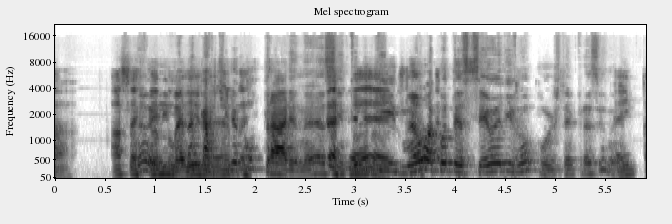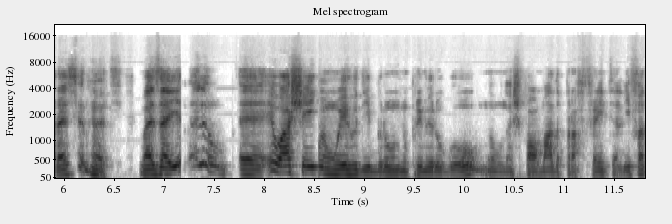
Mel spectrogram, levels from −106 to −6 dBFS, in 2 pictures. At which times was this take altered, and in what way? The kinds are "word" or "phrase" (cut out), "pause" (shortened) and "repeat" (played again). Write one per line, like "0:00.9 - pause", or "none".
0:04.6 - word
0:06.7 - pause
0:07.2 - word
0:08.5 - phrase
0:09.3 - word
